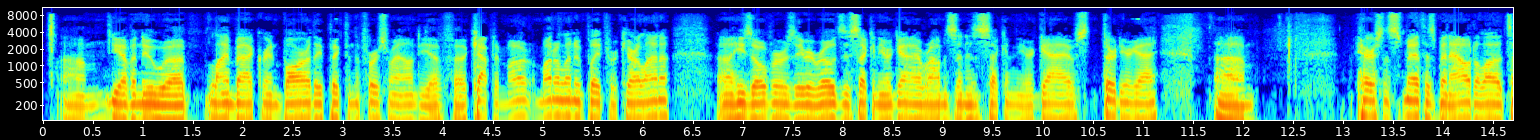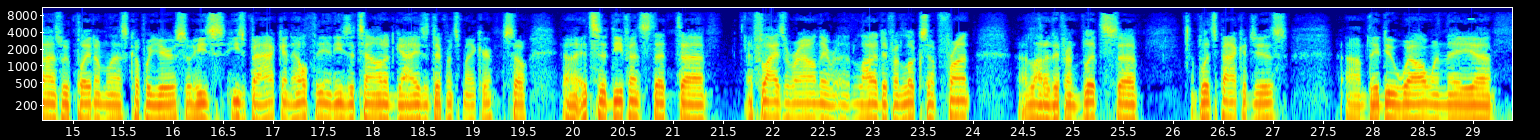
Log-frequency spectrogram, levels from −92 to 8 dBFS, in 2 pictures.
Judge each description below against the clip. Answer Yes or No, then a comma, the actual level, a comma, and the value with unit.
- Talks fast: Yes, fast, 220 wpm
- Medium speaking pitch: No, low, 105 Hz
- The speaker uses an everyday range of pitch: No, narrow, 1.3 semitones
